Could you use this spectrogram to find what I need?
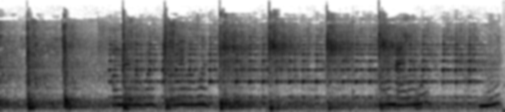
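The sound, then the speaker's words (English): About nine hard hammer blows strike a self-driving car in San Francisco at a steady pace as a man attacks it, each a sharp metallic bang, while a loud car horn blares continuously underneath. “that was the sound of a guy in San Francisco attacking a self-driving car with a”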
